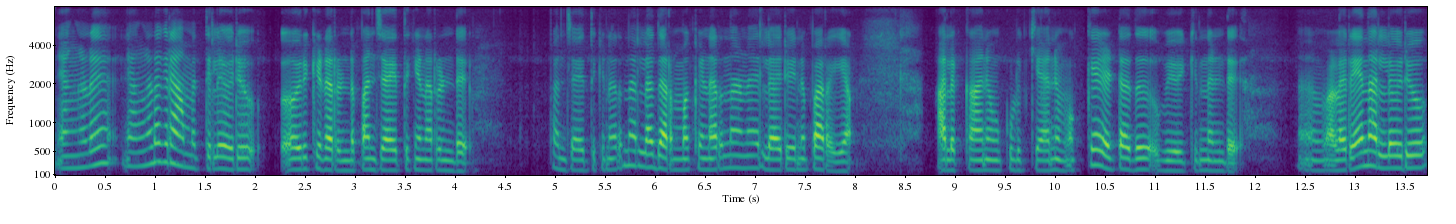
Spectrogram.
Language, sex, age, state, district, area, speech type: Malayalam, female, 18-30, Kerala, Malappuram, rural, spontaneous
